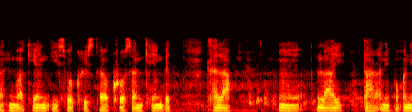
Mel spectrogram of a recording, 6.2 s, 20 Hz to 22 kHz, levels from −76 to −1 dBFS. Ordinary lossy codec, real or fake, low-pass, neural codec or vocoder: none; fake; 5.4 kHz; codec, 16 kHz, 8 kbps, FreqCodec, smaller model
